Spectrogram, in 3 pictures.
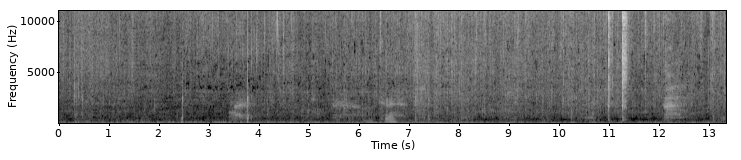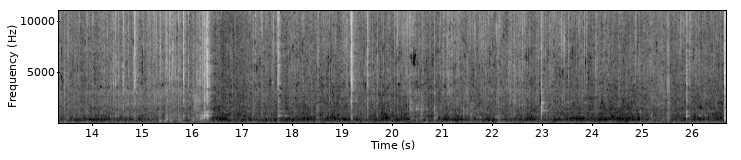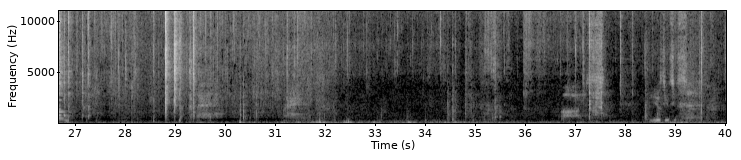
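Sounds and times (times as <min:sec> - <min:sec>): sauce sizzling in a pan: 0:07.4 - 0:29.9.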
